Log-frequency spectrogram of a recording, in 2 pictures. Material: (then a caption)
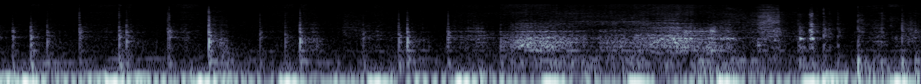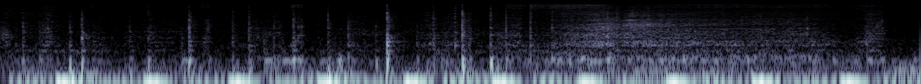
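Cloth, cardboard. Long nails tap and scratch the front board of a closed, solid grey hardcover book made of cloth-covered cardboard. Quiet, dry taps with almost no ring repeat in a fairly steady rhythm, each landing as a soft low thump. Brief papery scratching rasps run between them.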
